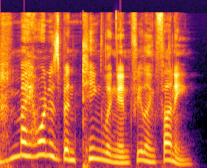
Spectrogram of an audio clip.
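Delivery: a shy little filly confessing; little foal voice. A narrator's reading.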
